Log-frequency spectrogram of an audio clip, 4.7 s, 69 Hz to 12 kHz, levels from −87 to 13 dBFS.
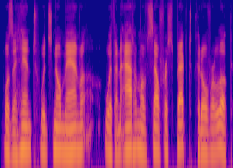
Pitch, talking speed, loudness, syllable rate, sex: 120 Hz, 195 wpm, -22 LUFS, 4.7 syllables/s, male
